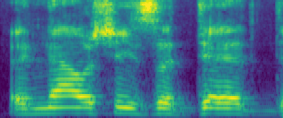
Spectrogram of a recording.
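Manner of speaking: slow, mournful character voice; imitating Cajun Joe mourning, slowly; Cajun Joe's voice. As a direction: drag out a sorry lament for Bertha. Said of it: "that's how he talks".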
